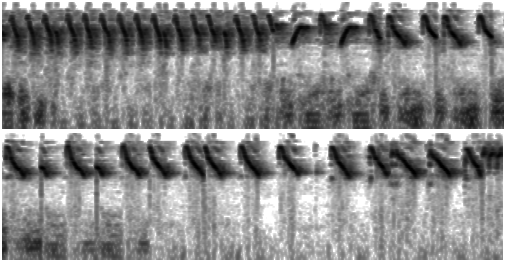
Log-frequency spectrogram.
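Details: High, rapid ngekek trill from a champion bird that breaks into distinct sweeping chirps about twice per second over ten seconds, with soft low murmuring beneath the first half.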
